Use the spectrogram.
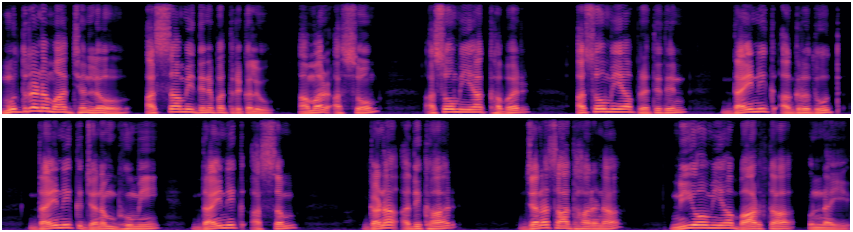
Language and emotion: Telugu, neutral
